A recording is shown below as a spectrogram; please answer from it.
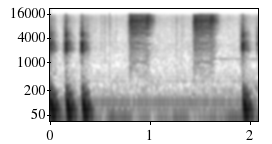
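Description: Drum kit playing on its own in a reggae recording: a quick run of deep, sharp drum hits, two short hissing cymbal strokes, then another quick run of hits near the end, over a faint steady hum.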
